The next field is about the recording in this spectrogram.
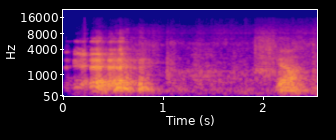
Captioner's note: laughter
